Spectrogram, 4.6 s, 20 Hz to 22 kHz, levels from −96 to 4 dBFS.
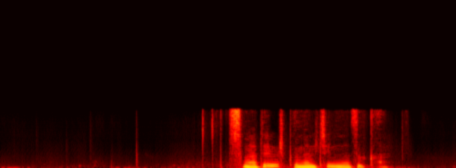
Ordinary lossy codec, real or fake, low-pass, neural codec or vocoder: none; fake; none; codec, 16 kHz, 0.5 kbps, X-Codec, HuBERT features, trained on general audio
